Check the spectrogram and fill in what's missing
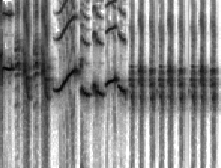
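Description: Icterine warbler song: harsh, scratchy notes and sliding high whistles, then a fast run of about eight repeated chattering notes per second.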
